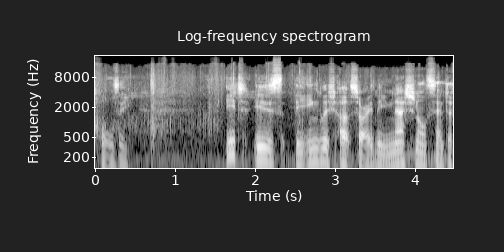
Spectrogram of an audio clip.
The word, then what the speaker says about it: Halsway: This is Halsey Manor, spelt Halsway, but pronounced Halsey.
